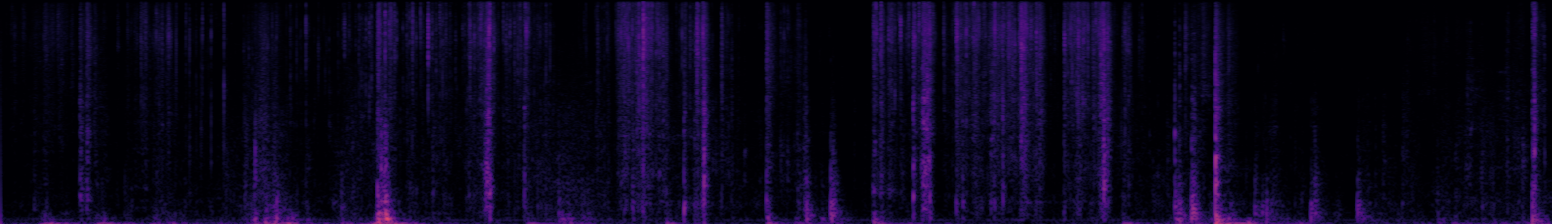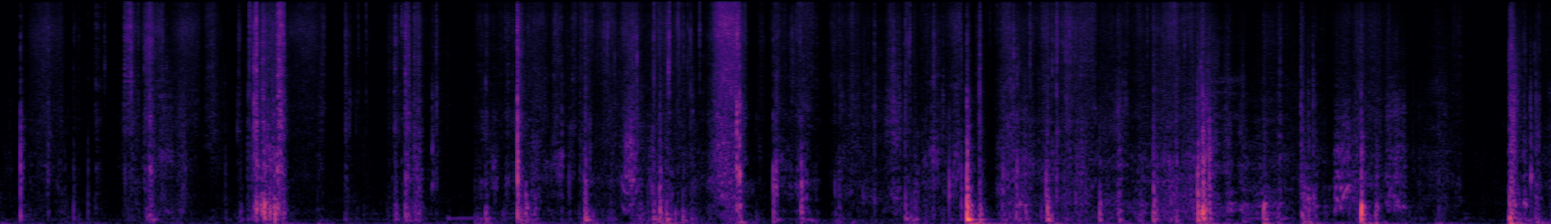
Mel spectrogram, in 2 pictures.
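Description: A cardboard card case being torn open by hand: repeated irregular ripping of tape and cardboard with crinkling, and a few dull knocks as the boxes inside are handled and set down.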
